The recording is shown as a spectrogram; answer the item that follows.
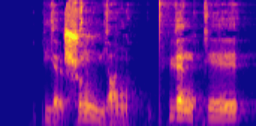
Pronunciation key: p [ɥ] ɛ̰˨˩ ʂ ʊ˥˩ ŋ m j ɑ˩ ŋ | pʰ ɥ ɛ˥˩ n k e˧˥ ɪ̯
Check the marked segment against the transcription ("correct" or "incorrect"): incorrect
